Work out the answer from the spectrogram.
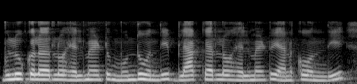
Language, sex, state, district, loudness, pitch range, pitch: Telugu, female, Telangana, Hyderabad, -16 LUFS, 205-230 Hz, 220 Hz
